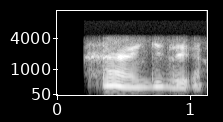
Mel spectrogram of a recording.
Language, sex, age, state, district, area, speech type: Santali, male, 18-30, West Bengal, Bankura, rural, conversation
